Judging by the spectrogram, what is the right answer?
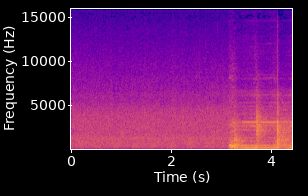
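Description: Steady background hiss, then about three seconds in a car lift's electric motor and hydraulic pump start suddenly with a steady hum as the lift begins raising the car. Two sharp clicks follow about half a second apart.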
